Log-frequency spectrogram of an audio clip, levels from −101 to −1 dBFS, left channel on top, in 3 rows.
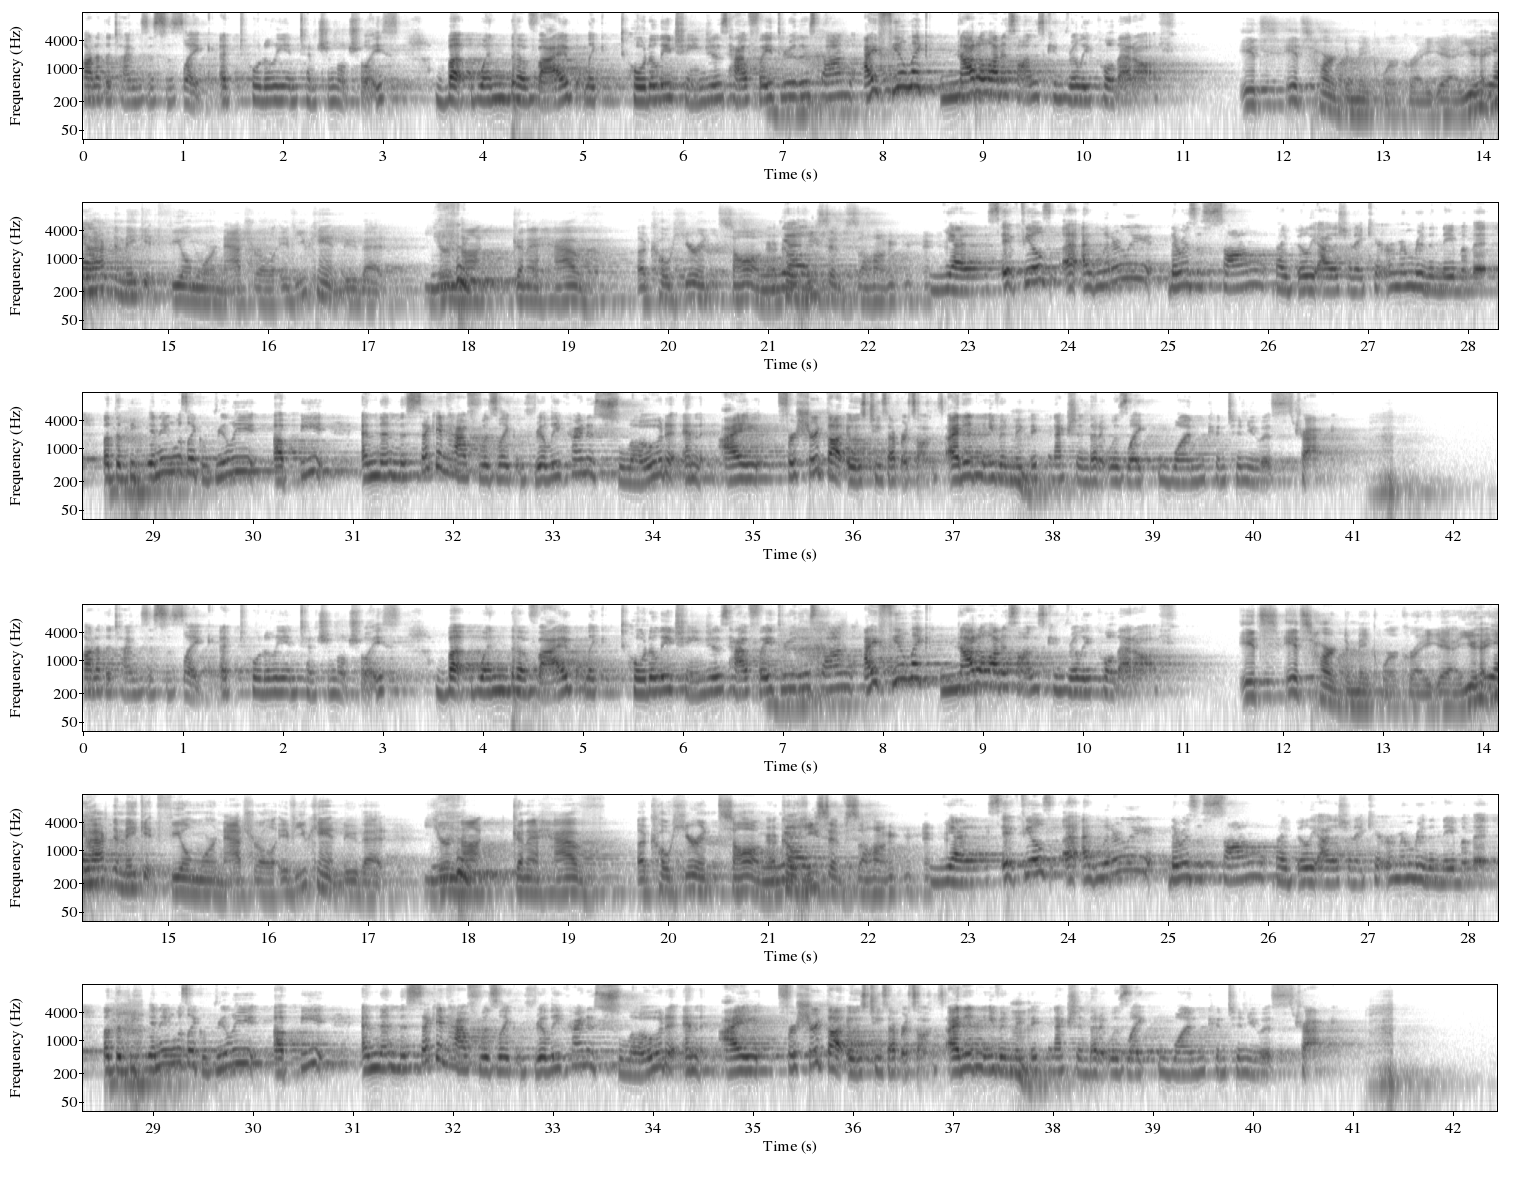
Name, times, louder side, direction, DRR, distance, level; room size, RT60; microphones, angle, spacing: voice 1, 0.0-3.0 3.5-5.1 5.4-10.7 14.0-14.3 17.6-18.0 20.9-21.4 22.6-28.2 28.5-30.7 31.1-35.1 35.3-40.7, equal, 10° left, 6 dB, 1.5 m, -34 dB
voice 2, 6.7-7.6 11.6-17.1 17.5-18.1 18.4-19.3 19.7-22.4 28.5-28.9 37.6-37.8 41.2-41.4, right 3 dB, 85° right, 6 dB, 1.7 m, -40 dB
29.5 x 24.5 x 8.4 m, 1.5 s
head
